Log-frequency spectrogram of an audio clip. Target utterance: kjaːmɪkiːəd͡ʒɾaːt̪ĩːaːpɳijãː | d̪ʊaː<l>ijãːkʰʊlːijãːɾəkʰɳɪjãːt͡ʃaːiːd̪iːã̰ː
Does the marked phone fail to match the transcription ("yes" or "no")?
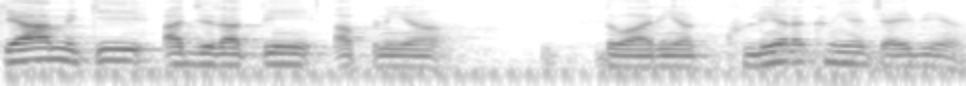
yes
